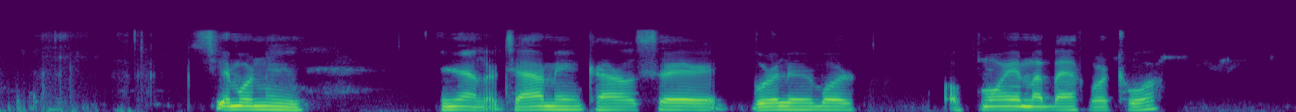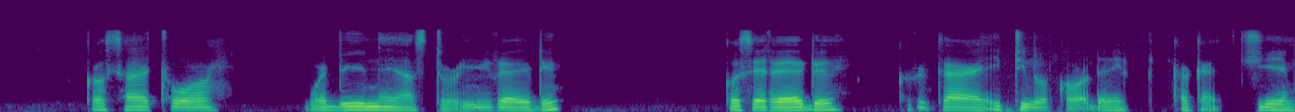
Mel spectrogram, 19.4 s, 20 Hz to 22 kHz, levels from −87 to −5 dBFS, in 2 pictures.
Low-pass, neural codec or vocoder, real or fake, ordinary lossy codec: 7.2 kHz; codec, 16 kHz, 1 kbps, X-Codec, HuBERT features, trained on balanced general audio; fake; none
